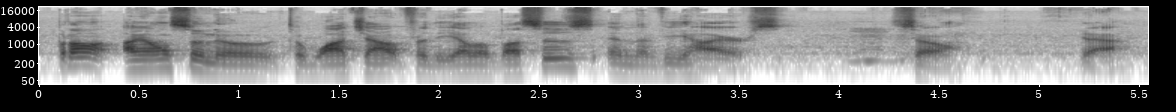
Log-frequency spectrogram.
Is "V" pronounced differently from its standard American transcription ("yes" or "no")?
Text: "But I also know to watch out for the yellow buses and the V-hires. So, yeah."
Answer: no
